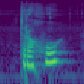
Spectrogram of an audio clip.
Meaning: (adverb) a bit; a little; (noun) 1. accusative singular of trocha 2. dative/vocative singular of troch
- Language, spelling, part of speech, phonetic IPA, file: Czech, trochu, adverb / noun, [ˈtroxu], Cs-trochu.ogg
